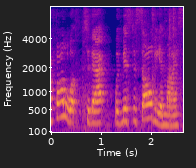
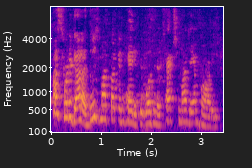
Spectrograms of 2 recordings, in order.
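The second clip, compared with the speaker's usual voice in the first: ordinary talk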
